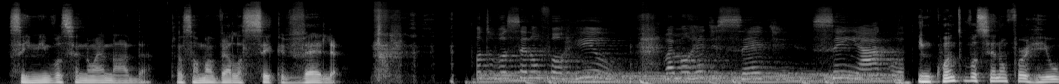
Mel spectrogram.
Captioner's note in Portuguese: risadas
